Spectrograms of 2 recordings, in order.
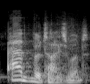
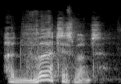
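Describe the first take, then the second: First: It is said in an American accent. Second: It is said in a British accent.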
